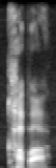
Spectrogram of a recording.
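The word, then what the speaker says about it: cuppa: a cup of tea it is short for kappa t that's two words which is a pronunciation spelling of cup of tea so it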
